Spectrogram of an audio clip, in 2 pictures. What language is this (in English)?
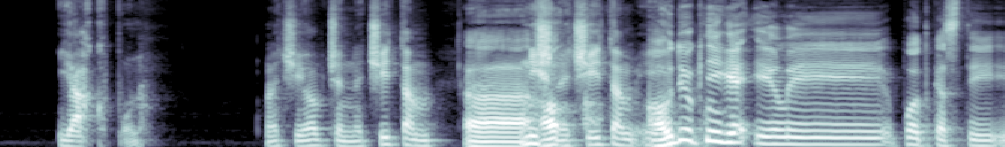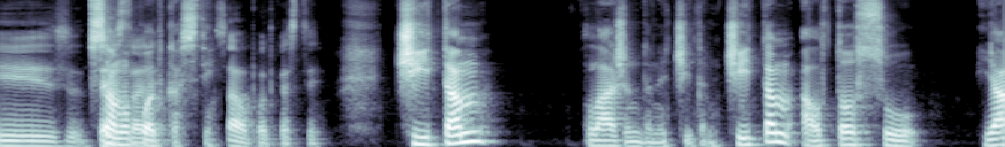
Croatian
